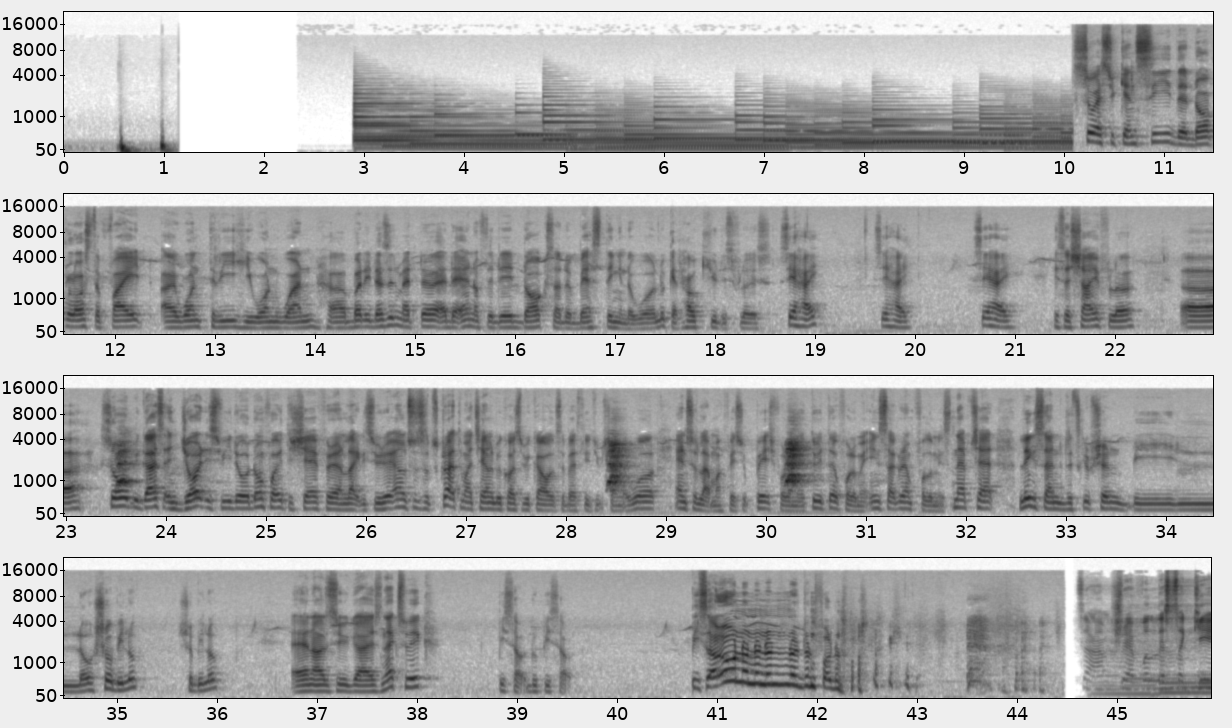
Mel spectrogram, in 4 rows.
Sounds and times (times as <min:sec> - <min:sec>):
Speech: 0:10.1 - 0:20.0, 0:20.6 - 0:36.1, 0:36.8 - 0:38.2, 0:38.8 - 0:39.6, 0:40.8 - 0:42.4
Outside, urban or manmade: 0:10.1 - 0:37.6
Dog: 0:23.5 - 0:23.8, 0:28.4 - 0:28.7, 0:30.2 - 0:30.5.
